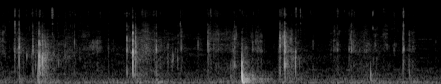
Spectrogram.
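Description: Raw fish pieces coated in salt and turmeric being mixed by hand in a plastic bowl: irregular wet squelches and sharp smacks as the pieces knock together and against the bowl, the loudest about two and a half seconds in.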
